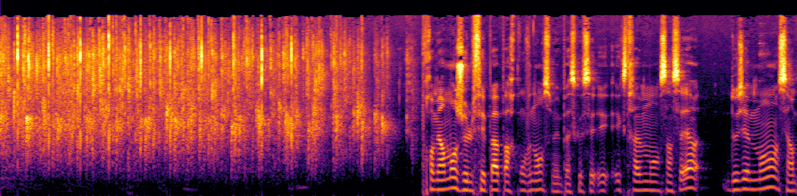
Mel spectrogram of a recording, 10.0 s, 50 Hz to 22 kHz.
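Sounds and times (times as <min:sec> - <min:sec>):
audience applause: 0:00.0 - 0:05.2
speech: 0:05.4 - 0:09.9.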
